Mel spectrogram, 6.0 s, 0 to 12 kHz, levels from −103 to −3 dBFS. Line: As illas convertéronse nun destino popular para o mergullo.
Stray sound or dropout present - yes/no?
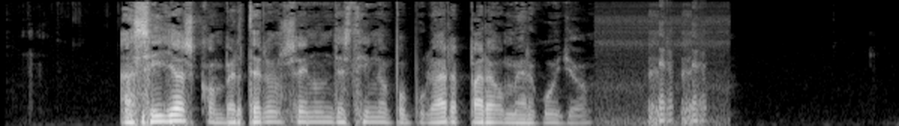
yes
